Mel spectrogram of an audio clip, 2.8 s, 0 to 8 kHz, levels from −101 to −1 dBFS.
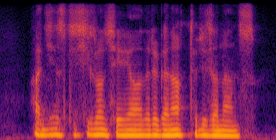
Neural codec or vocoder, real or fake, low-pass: codec, 16 kHz, 2 kbps, FunCodec, trained on Chinese and English, 25 frames a second; fake; 7.2 kHz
